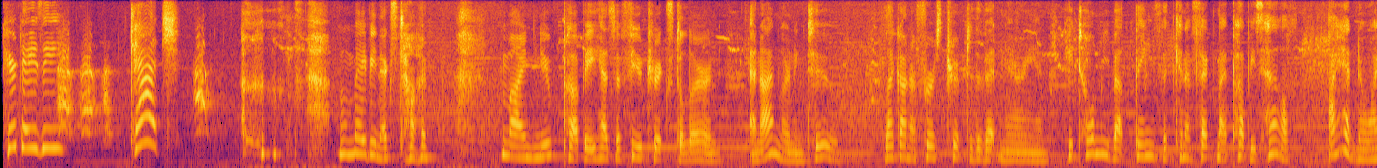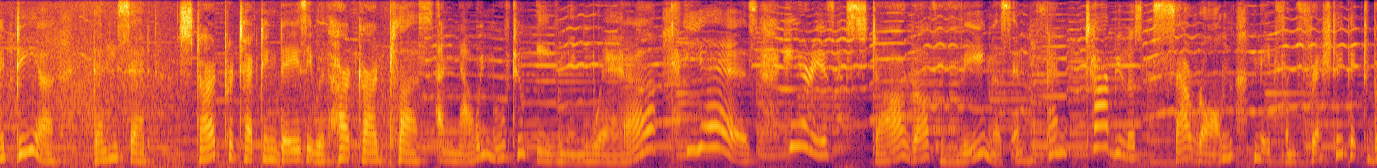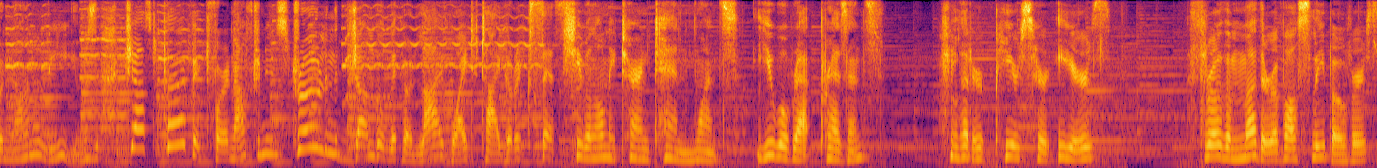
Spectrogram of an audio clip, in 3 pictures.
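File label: commercial, Voiceover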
